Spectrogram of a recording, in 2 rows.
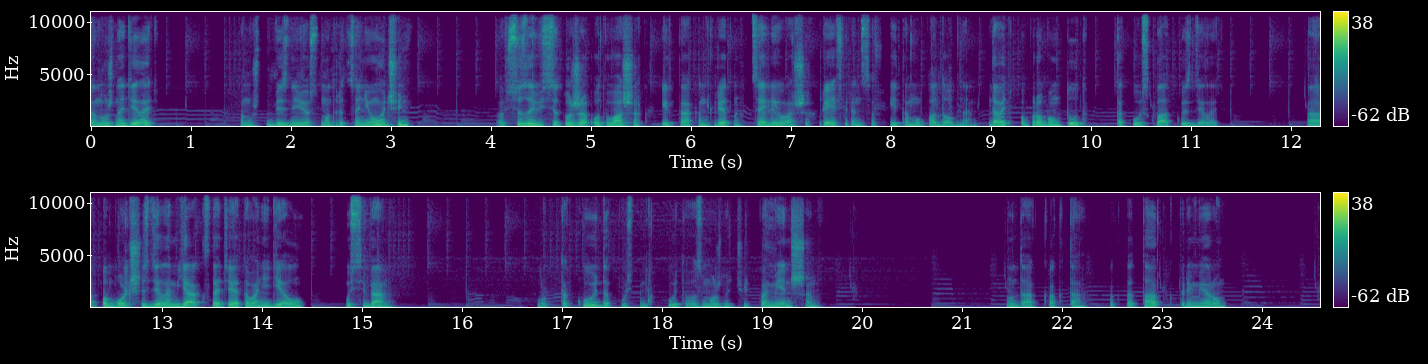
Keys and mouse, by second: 0.1 shift+click, 0.7 middle click, 1.6 shift+click, 1.9 shift+click, 2.1 shift+click, 2.4 shift+click, 2.9 shift+click, 3.4 shift+click, 3.9 shift+click, 4.4 middle click, 5.9 ctrl+middle click, 6.4 middle click, 7.0 shift+middle click, 8.2 shift+middle click, 8.7 ctrl+middle click, 10.0 click, 11.8-12.7 ], 14.5 click, 15.2 ctrl+z, 15.6 click, 16.3 ctrl+z, 16.5 click, 17.1 ctrl+z, 17.5 click, 17.9 ctrl+z, 18.4 [, 18.5 [, 19.0 click, 19.8 ctrl+z, 20.0 click, 21.3 click, 22.0 click, 23.0 ctrl+middle click.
